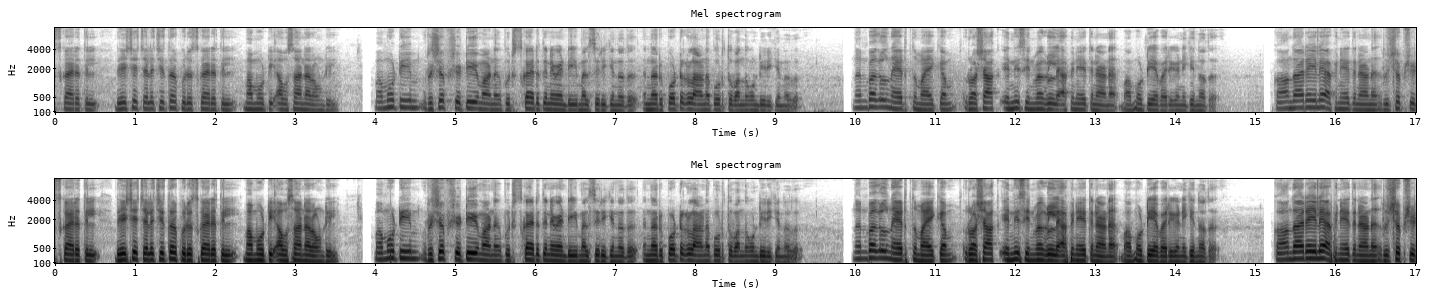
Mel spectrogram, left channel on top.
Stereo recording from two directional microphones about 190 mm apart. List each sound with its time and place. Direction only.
0.0 s speech: 45° right (ahead or behind)
4.2 s a man's voice: 35° right (ahead or behind)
